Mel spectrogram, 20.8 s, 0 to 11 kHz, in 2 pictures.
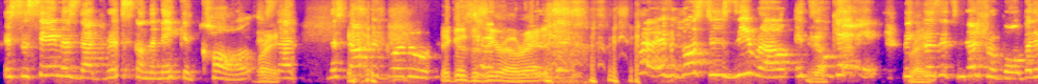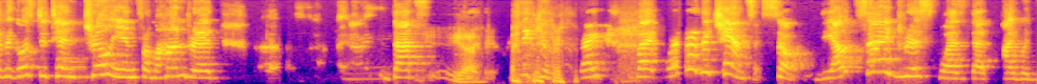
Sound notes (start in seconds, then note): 4.4 laughing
